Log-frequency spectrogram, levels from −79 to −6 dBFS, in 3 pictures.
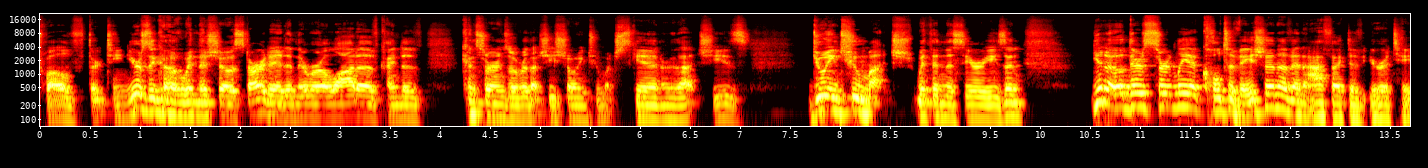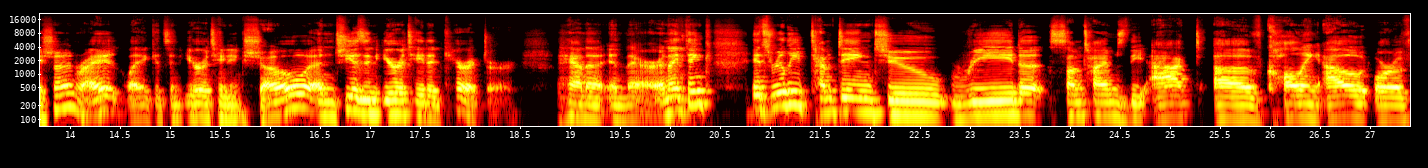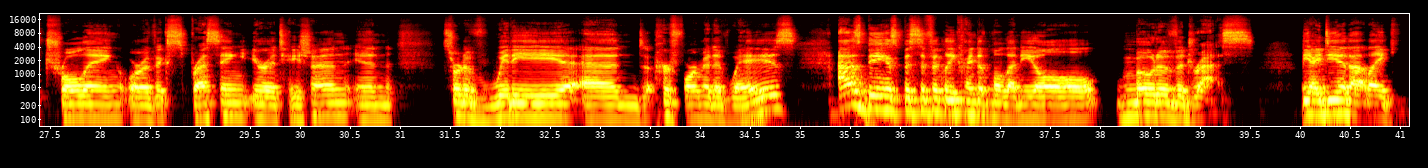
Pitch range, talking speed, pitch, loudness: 105-135 Hz, 150 wpm, 115 Hz, -17 LUFS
